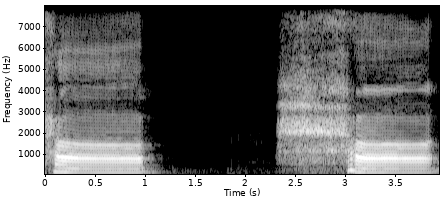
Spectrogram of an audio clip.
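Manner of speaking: হা thin with slight pressure; thin pressed ha. Shown as a demonstration. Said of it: "এরকমভাবে সুন্দর করে".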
